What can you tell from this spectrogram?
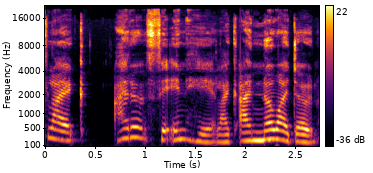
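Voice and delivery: usual speaking voice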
